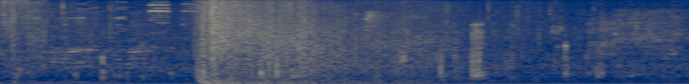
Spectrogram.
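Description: Gunshots crack in rapid bursts.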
